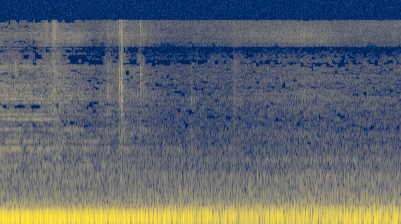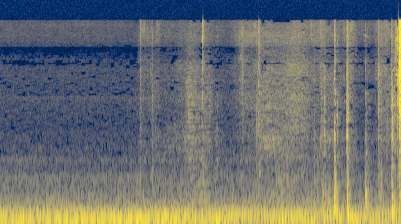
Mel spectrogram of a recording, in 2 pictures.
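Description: Steady low rumble of a car heard from inside the cabin, with a few light clicks near the end.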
